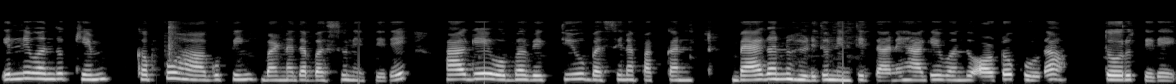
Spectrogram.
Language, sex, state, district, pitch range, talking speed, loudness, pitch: Kannada, female, Karnataka, Dakshina Kannada, 200-235 Hz, 110 wpm, -17 LUFS, 215 Hz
